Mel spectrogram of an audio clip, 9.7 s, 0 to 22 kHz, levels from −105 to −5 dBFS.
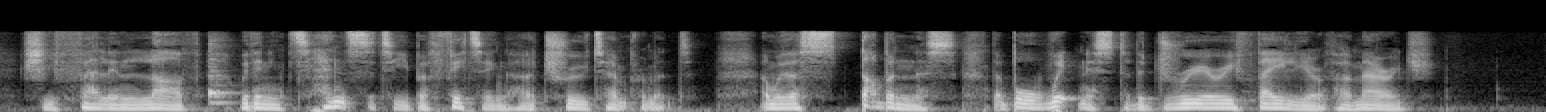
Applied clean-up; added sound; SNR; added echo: none; Cowbell; 14 dB; none.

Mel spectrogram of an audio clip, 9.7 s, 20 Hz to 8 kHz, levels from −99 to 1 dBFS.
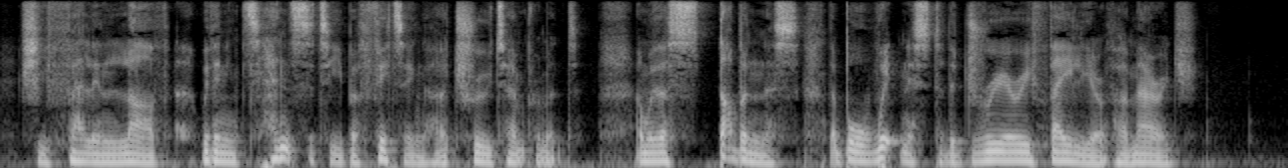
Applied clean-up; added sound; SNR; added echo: neural mask model Resemble Enhance denoiser.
